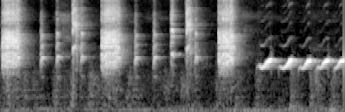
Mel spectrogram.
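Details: White-rumped shama in a breeding aviary: harsh noisy bursts mixed with short clicks and notes, then a run of five quick, repeated whistled upslurs.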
